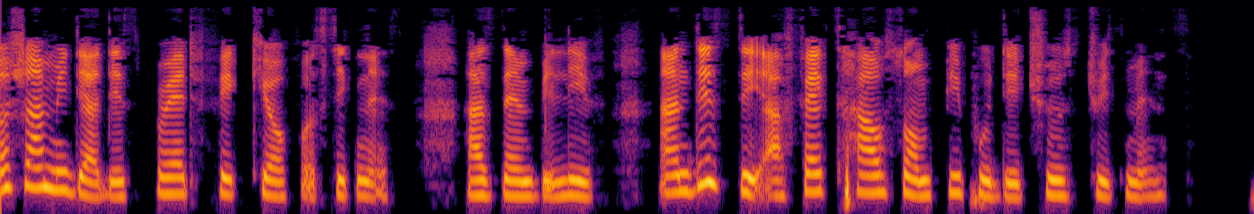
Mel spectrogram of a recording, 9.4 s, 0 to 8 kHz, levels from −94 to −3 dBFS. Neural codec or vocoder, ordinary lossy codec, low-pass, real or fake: none; MP3, 32 kbps; 7.2 kHz; real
